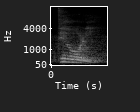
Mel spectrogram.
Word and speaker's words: théorie: In French, H is never pronounced. So if I write theory in French, don't even consider that H, just say théorie.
